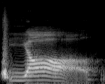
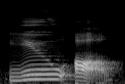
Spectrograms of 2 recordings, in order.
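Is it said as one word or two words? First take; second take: one word; two words. First: The two words are merged into one syllable. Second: Both words are said separately, though quickly. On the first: This is typical of the southern United States. "it's very common to combine you all into one word" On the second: This is the speaker's own everyday usage. "I said it quickly, but I did say the individual words"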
